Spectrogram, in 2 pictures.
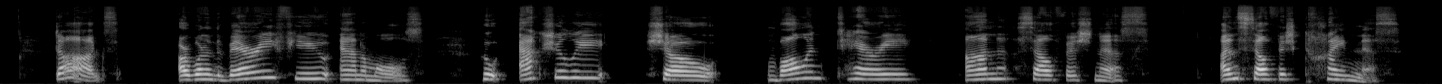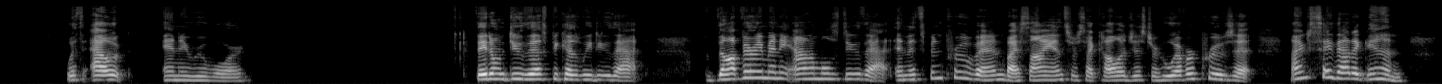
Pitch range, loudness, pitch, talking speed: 205-255 Hz, -22 LUFS, 235 Hz, 100 wpm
